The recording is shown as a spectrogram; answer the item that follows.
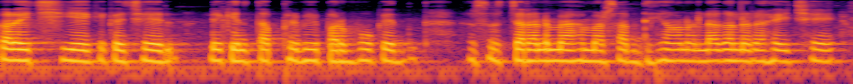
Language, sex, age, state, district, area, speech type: Maithili, female, 45-60, Bihar, Begusarai, urban, spontaneous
